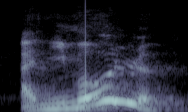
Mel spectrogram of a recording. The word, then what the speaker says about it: animal: Accent tonique, et c'est le gros piège pour nous francophones sur ce A. Et c'est pas un animal, ok? Parce que c'est super tentant Mm-mm, mm-mm. de faire un H.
